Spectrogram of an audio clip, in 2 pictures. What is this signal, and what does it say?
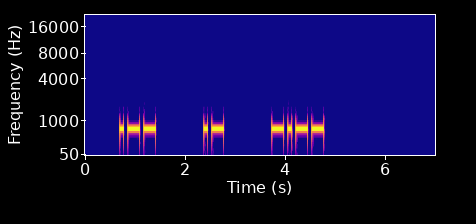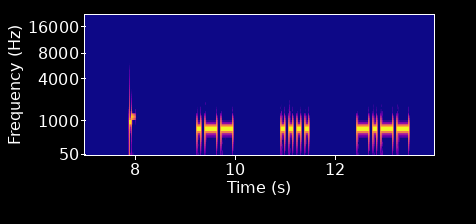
Morse code, heard as a keyed tone, about 15 wpm, spaced as for 7 wpm, 700 Hz. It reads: WAY WHY
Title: 4x Character Spacing - Top 500 Words - 15wpm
